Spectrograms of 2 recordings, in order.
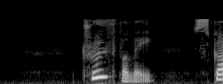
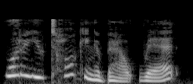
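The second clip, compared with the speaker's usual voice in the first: higher, quick, mildly irritated question; a little annoyed; 7 semitones higher than usual. Acted. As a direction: Scarlett faintly annoyed with Rhett, fast and high. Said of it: "a little annoyed".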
